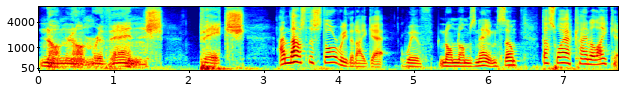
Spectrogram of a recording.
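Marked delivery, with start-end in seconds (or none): 0.0-2.7 deep, low, slow, demonic rasping voice. Imagining a monster bursting through your wall, Nom Nom speaks: demonic, gravelly voice. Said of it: "he says in like this demonic, gravelly voice".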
